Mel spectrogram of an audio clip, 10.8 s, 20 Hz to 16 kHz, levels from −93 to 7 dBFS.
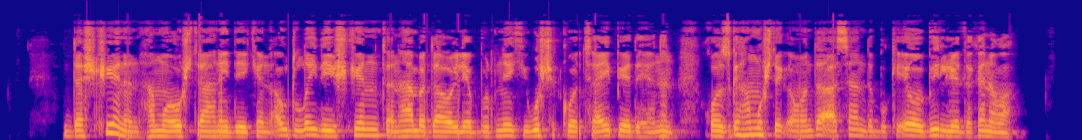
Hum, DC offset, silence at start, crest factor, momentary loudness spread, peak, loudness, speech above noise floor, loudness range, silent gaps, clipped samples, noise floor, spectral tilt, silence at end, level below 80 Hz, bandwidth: none; under 0.1%; 0.65 s; 14 dB; 7 LU; 0 dBFS; -13 LUFS; 44 dB; 2 LU; none; under 0.1%; -57 dBFS; -4.5 dB/octave; 0.65 s; -48 dBFS; 11 kHz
